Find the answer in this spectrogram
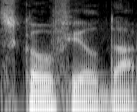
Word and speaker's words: Schofield: tell the truth in his last name is spelled SCH so it's Matt ma TT SCH o fi eld Matt Scofield calm he's also on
